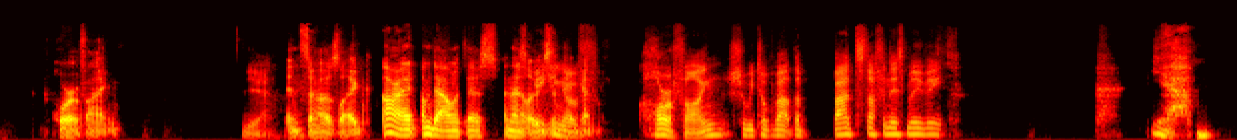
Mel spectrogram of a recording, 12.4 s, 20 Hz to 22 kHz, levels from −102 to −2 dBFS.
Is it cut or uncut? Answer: uncut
